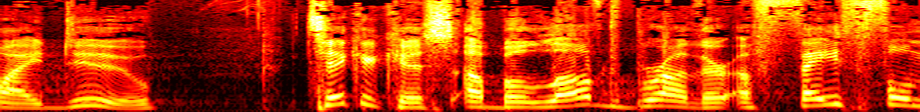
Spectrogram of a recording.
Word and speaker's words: Tychicus: Well, one of those is the honorable Tychicus. Did I pronounce that right, Dave? All right, Dave's good with it.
